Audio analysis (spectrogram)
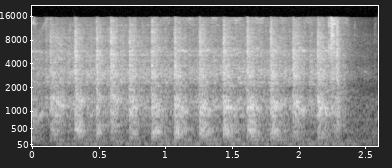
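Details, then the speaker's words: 1956 Chevy Bel Air after a few minutes on a battery charger: strong, even starter cranking at about five or six compression pulses a second, no knocking, but it never fires; no fuel pump heard, owner suspects no fuel. "no it kind it sounds like it wants to go we see it might be like it might not have fuel like the fuel see I don't hear the fuel pump back here"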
